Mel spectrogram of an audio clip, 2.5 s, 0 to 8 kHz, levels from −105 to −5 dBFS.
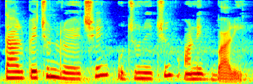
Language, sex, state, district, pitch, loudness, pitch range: Bengali, female, West Bengal, Cooch Behar, 225 Hz, -15 LUFS, 200-270 Hz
